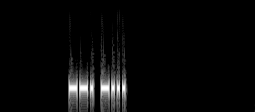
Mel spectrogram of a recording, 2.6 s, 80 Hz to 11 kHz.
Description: Morse code, heard as a keyed tone, about 44 wpm, 700 Hz. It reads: GB
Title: Top 180 QSO Elements 45wpm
